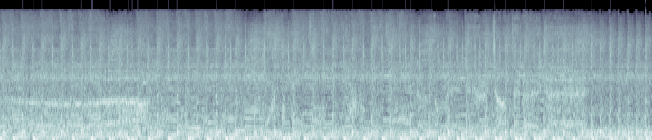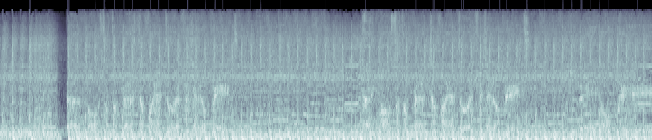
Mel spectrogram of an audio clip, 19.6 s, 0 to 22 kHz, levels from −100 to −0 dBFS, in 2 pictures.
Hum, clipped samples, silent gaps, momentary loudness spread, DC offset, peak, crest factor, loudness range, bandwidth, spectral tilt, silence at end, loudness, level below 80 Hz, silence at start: none; under 0.1%; none; 2 LU; under 0.1%; 0 dBFS; 10 dB; 1 LU; 16.5 kHz; -4 dB/octave; 0 s; -11 LUFS; -16 dBFS; 0 s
